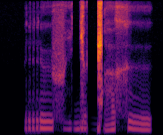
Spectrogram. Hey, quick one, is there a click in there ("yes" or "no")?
yes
